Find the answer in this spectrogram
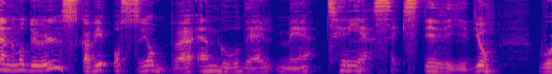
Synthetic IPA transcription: ɛnːəmʊd̪ʉːln̩skɑʋɪɔsːɔjɔbːəʔɛnɡuːd̪eːlmɛt̪ʰɾeːsɛkst̪ɪʋiːd̪jʊ | ʋʊ

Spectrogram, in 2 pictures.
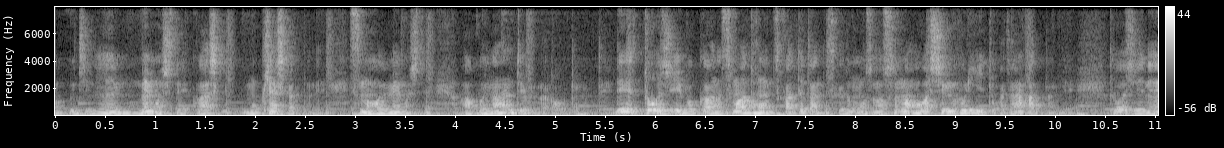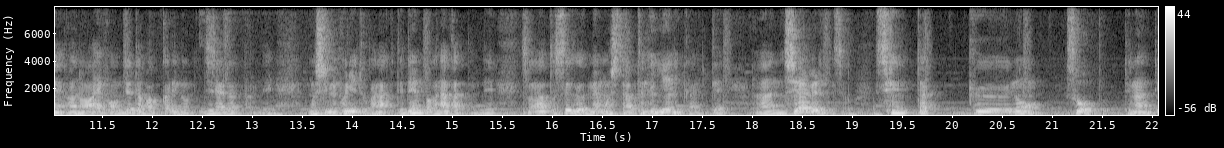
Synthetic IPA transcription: ɯ̟t͡ɕiɲ̟imo̞ːme̞mo̞ɕi̥t̪e̞kɯ̟aɕi̥moːkjaɕi̥kat̪ːã̰nd̪e̞ | sɨmaɦo̞d̪e̞me̞mo̞ɕi̥t̪e̞ | ako̞ɾe̞nãnt̪eɯ̟̰n̰d̪a̰ɾo̞ːt̪omot̪ːe̞̥d̪e̞t̪o̞ːʑibo̞kɯβaːno̞sɨmaːt̪o̞hõ̞nɲt͡sɨ̥kat̪ːe̞t̪ãnd̪e̞sɨ̥ked̪o̞mo̞so̞no̞sɨmaɦo̞ɡaɕimɯ̟ɸɯ̟ɾʲiːt̪o̞kad͡ʑanakat̪ːãnd̪e̞ | t̪o̞ːʑine̞ano̞aiɸõ̞nd̪e̞t̪abakːaɾʲino̞d͡ʑid̪aid̪at̪ːã̰nd̪e̞ | mo̞ːɕimɯ̟ɸɯ̟ɾʲiːt̪o̞kanakɯ̟t̪e̞d̪ẽ̞mpaɡanakat̪ːãnd̪e̞ | so̞no̞at̪o̞sɨɡɯ̟me̞mo̞ɕi̥t̪aːt̪o̞ɲ̟iːe̞ɲ̟ikaet̪ːe̞ | ano̞ɕiɾabe̞ɾɯ̟̃nd̪esɨjo̞sẽ̞nt̪a | kɯ̟no̞ | so̞ːpɯ̟̥t̪ːe̞nãnt̪e

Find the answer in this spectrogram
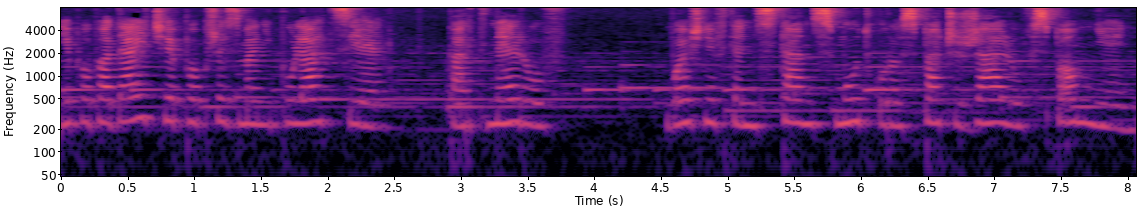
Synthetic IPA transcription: ɲɛpɔpad̪ajt͡ɕɛpɔpʂɛzmaɲipulat̪sʲjɛ | paɾt̪nɛɾuf | vwaɕɲɛft̪ɛnst̪ansmut̪kuɾɔspat͡ʂɘʐalufspɔmɲeɲ

